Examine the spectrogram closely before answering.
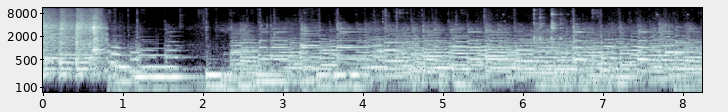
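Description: Electronic stage keyboard played with an organ sound: held chords over a moving bass line. A drum kit with cymbals is heard for about the first second, before the keyboard comes in.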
